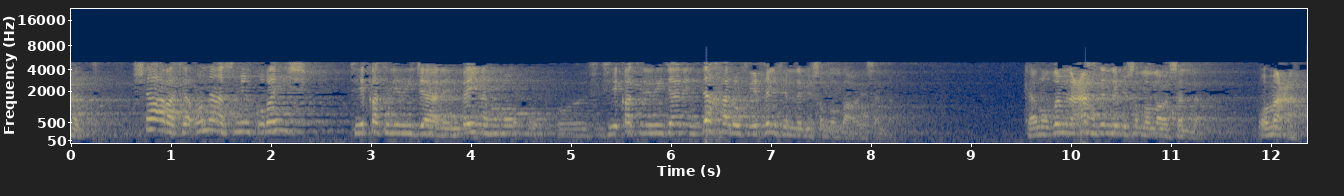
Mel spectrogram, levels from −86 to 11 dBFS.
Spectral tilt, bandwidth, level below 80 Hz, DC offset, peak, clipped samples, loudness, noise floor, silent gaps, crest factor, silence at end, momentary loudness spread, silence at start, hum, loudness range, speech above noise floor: -6 dB/octave; 5.2 kHz; -60 dBFS; under 0.1%; 0 dBFS; under 0.1%; -18 LUFS; -54 dBFS; none; 20 dB; 0 s; 17 LU; 0 s; none; 3 LU; 35 dB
